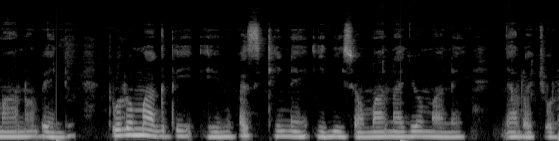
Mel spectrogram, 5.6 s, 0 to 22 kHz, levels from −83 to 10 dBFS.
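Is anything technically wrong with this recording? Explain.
Yes. A DC step occurs twice, at 0.57 s just before "thuolo mag dhi e" and at 4.01 s between "iniyiso mania" and "joma ni". The zero line jumps by about -28 dBFS, then drains away through a 5 Hz high-pass, giving a low thump under the speech each time.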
